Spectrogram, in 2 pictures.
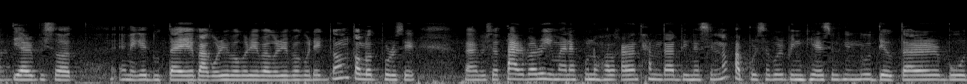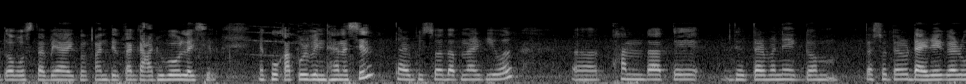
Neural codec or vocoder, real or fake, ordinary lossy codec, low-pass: none; real; MP3, 32 kbps; 7.2 kHz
